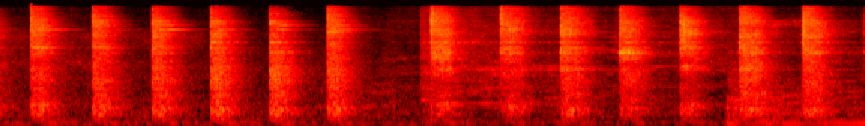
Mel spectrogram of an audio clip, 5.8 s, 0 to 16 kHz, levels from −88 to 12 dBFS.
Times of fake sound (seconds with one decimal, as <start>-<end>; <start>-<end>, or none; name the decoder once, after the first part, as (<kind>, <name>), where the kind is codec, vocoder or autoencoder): 2.6-5.8 (codec, SNAC)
